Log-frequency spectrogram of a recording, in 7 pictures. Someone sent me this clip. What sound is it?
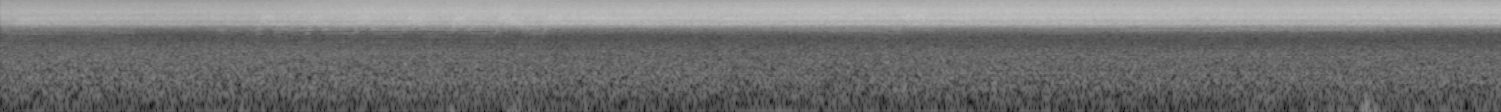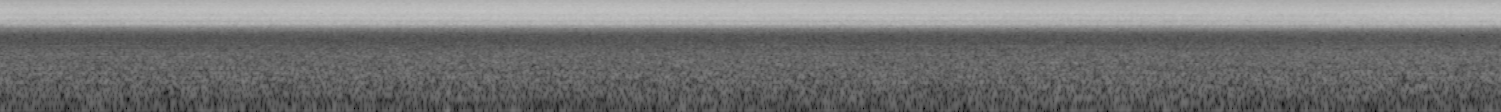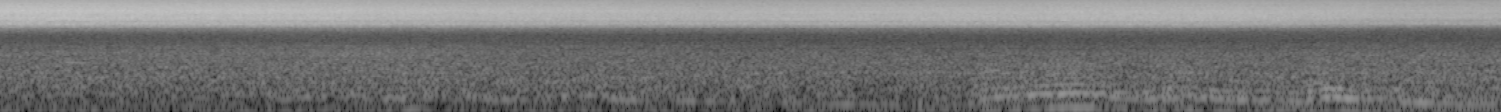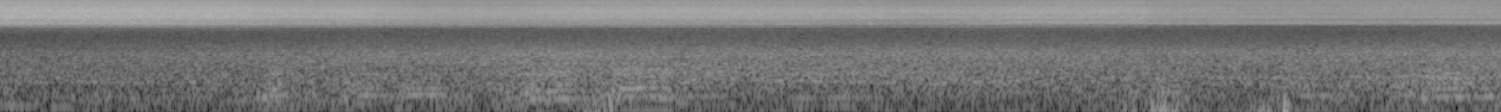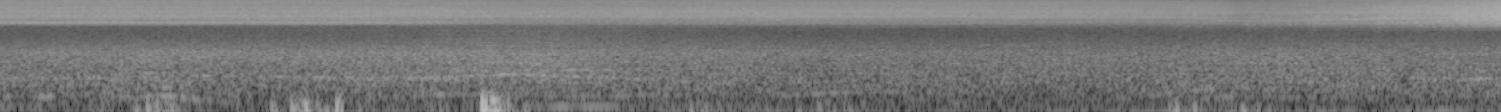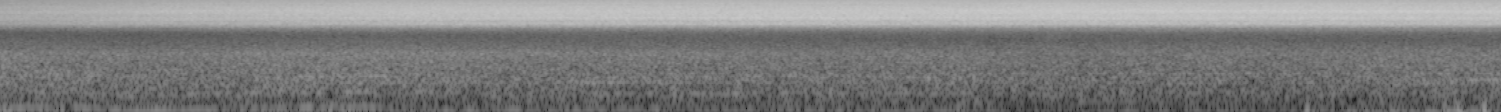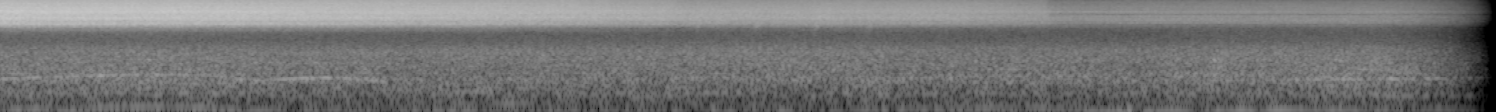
Korea Seoul Crickets Some Traffic
seoul, rural, field-recording, cricket, crickets, daytime, korea, cicada, southkorea, south-korea, insects, korean, chirping, city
